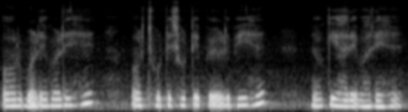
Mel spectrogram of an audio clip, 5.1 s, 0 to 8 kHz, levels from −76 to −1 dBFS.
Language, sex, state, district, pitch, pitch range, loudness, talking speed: Hindi, male, Uttarakhand, Uttarkashi, 185 Hz, 170-195 Hz, -16 LUFS, 175 wpm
